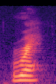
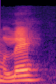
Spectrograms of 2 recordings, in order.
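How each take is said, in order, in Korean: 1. 이 음절은 영어식 말린 r 소리입니다. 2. 이 음절은 한국식 튀는 r 소리입니다. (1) "실제 원어 발음으로는 레" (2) "한국식으로는 그냥 레 이렇게 쓰지만"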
